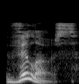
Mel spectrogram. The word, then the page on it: villose: British English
